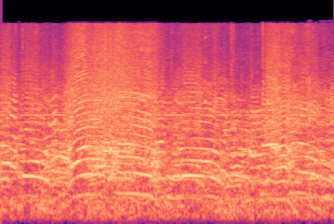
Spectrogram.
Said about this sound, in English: The yelling as a Capitol police officer caught in the crush of the crowd.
